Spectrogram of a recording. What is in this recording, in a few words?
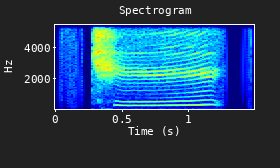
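"cyu5", Cantonese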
